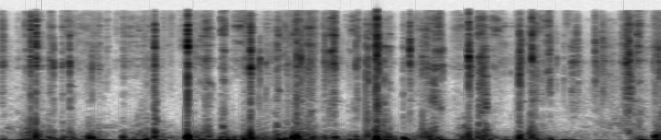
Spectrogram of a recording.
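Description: Fingertips squeeze the spring clips of a small, hollow black plastic camera lens cap held up close to the mic, with light fingernail tapping and scratching on the plastic. The result is a quiet, rapid run of sharp, dry clicks with bright crackly edges and soft low thumps. Each click stops almost instantly, with no ring.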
